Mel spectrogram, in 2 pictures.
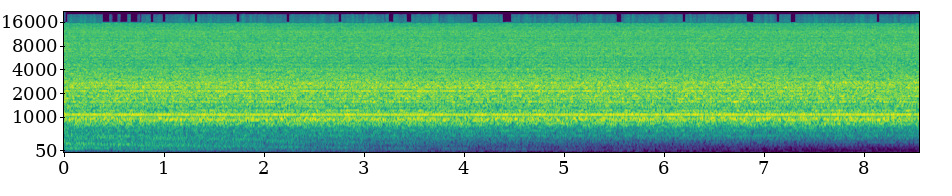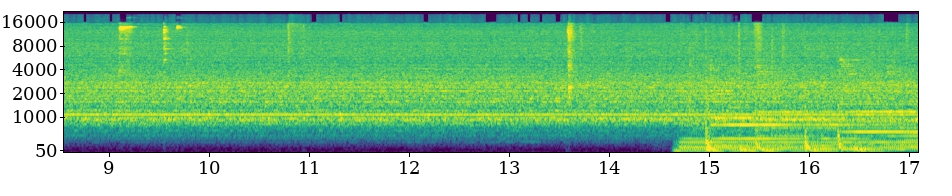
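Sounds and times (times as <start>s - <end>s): steady hiss: 0.0s - 17.0s
loud music: 14.6s - 17.0s.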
